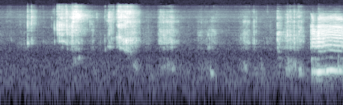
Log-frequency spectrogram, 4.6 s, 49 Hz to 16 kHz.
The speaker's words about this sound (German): Ich dachte, das wären Chips, weil es eins zu eins so klingt wie Chips und hat halt 100% eine Tüte Chips in der Hand.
